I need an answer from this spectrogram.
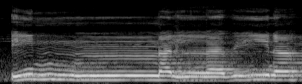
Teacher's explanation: نون مشدد ہے، نون میں غنہ ہوگا، یعنی نون کی آواز کو ناک میں لے جا کر گنگنائیں گے۔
